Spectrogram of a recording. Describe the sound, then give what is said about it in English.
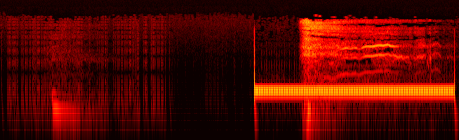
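A phone rings on the line while the caller waits for an answer: after a few quiet seconds, one loud, steady ringback tone holds for about two seconds, with faint hiss underneath. “Why does it keep ringing and not going to voicemail?”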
